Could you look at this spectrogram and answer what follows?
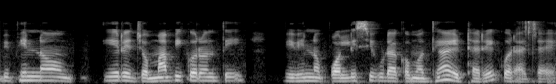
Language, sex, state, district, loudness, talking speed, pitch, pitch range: Odia, female, Odisha, Sambalpur, -17 LUFS, 110 wpm, 170 Hz, 155-185 Hz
